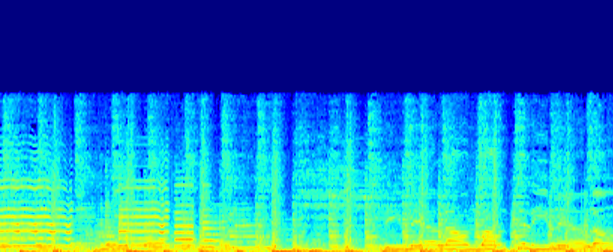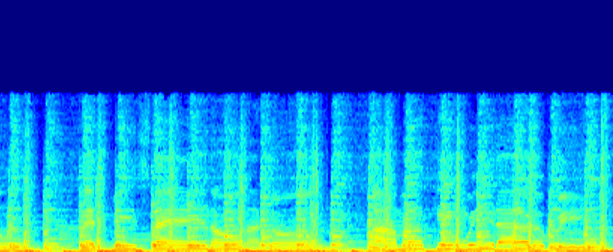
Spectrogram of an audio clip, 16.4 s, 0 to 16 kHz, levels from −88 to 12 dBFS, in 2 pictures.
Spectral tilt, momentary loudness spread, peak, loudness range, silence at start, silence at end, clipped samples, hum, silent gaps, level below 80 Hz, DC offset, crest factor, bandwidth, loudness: -6.5 dB/octave; 4 LU; -2 dBFS; 1 LU; 0 s; 0 s; under 0.1%; none; none; -20 dBFS; under 0.1%; 12 dB; 10.5 kHz; -17 LUFS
